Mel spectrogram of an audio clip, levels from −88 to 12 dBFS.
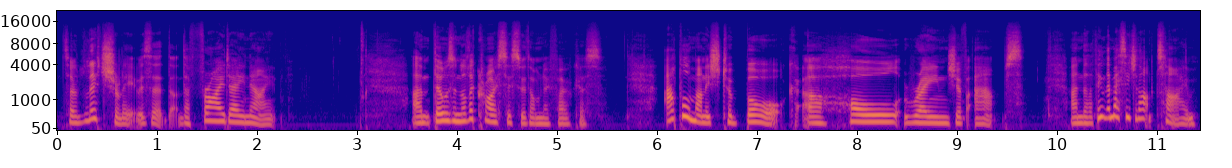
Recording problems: uneven, jittery; strongly; from 5.5 to 11 s

